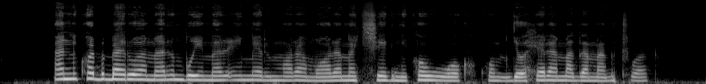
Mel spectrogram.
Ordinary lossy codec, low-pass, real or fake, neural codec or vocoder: none; none; fake; codec, 44.1 kHz, 3.4 kbps, Pupu-Codec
